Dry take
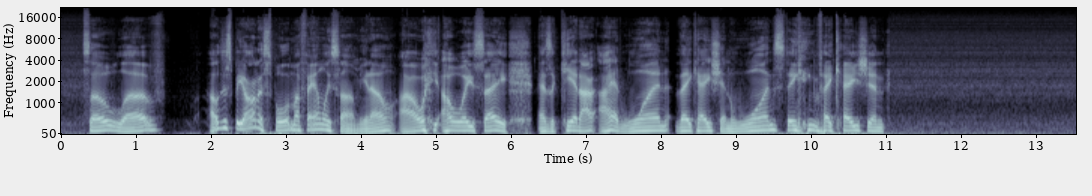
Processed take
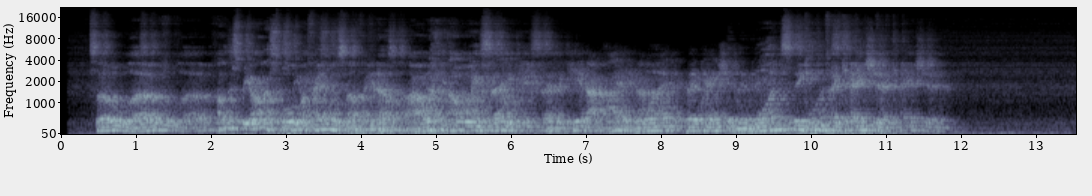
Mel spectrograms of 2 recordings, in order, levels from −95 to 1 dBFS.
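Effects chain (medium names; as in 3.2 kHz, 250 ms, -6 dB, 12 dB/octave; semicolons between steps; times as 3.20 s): 6.00–8.79 s: distance through air 270 m; multi-tap echo 158/666/794 ms -8.5/-7.5/-11 dB; reverberation RT60 0.65 s, pre-delay 76 ms; trim +5.5 dB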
